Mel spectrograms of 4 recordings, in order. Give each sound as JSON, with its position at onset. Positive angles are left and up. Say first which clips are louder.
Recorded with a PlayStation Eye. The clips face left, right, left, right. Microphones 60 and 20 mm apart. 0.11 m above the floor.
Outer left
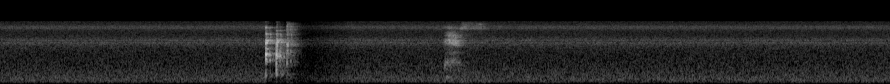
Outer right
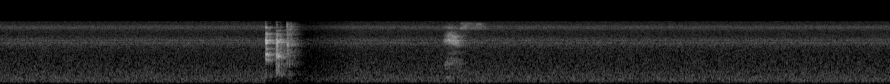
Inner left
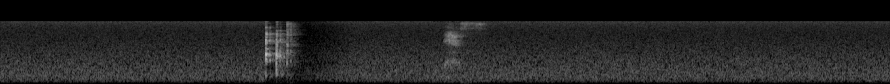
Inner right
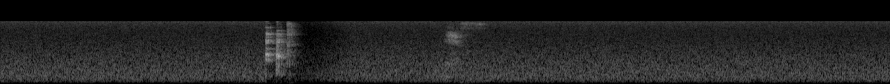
{"t": 2.6, "sound": "crushing", "louder": "outer left 3 dB, inner left 5 dB", "side_deg": 45, "distance_m": 5.5}
{"t": 4.4, "sound": "whispering", "louder": "even, inner left 4 dB", "side_deg": 40, "distance_m": 3.0}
